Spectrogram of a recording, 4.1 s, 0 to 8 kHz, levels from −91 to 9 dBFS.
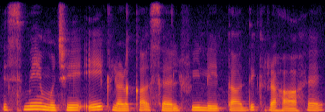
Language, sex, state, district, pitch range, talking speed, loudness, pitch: Hindi, female, Madhya Pradesh, Katni, 150-185 Hz, 135 wpm, -16 LUFS, 170 Hz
